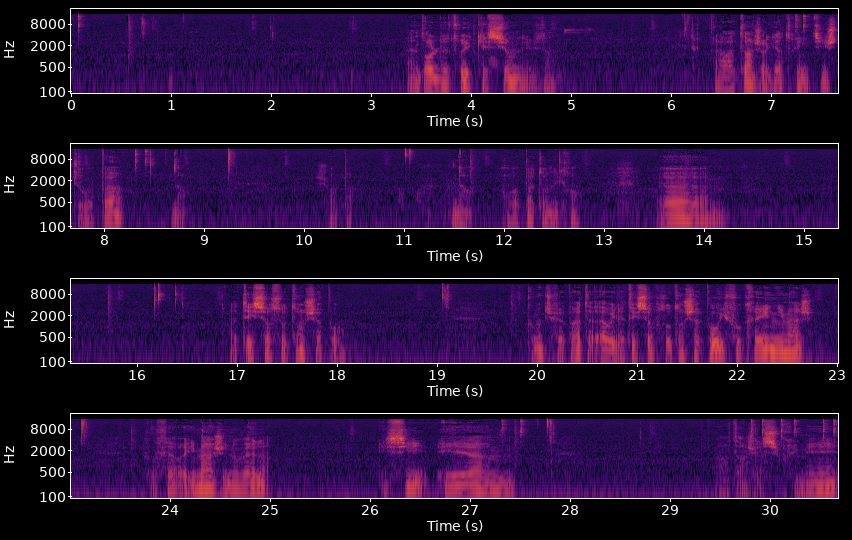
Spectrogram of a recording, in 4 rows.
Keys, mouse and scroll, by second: 27.6 click.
